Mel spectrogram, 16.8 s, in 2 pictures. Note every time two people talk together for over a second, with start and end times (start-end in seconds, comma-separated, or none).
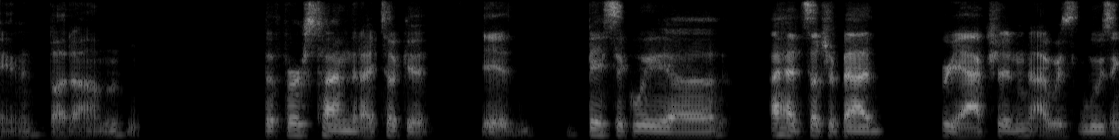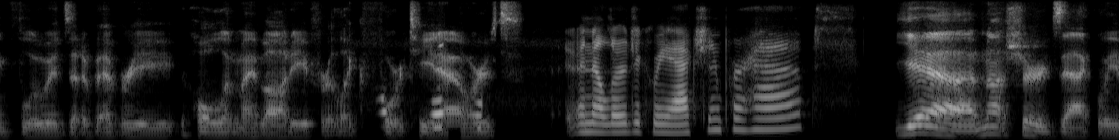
none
